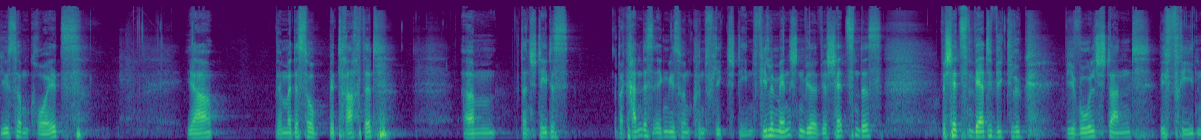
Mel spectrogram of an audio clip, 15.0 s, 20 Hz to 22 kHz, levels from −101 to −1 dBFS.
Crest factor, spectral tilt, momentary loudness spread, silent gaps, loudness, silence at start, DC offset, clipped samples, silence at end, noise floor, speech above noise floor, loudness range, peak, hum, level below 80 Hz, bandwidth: 24 dB; -3.5 dB/octave; 15 LU; none; -34 LUFS; 0 s; under 0.1%; under 0.1%; 0 s; -77 dBFS; 43 dB; 6 LU; -12 dBFS; none; -86 dBFS; 18 kHz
